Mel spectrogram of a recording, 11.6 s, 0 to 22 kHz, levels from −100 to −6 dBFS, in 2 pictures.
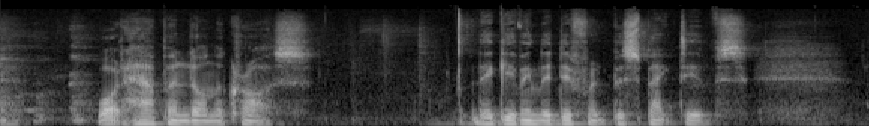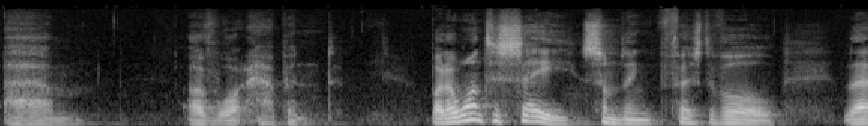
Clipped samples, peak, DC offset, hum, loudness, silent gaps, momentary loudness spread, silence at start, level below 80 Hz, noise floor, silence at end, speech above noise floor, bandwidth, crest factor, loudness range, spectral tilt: under 0.1%; -10 dBFS; under 0.1%; none; -34 LUFS; none; 21 LU; 0 s; -68 dBFS; -67 dBFS; 0 s; 34 dB; 17 kHz; 26 dB; 9 LU; -4.5 dB/octave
